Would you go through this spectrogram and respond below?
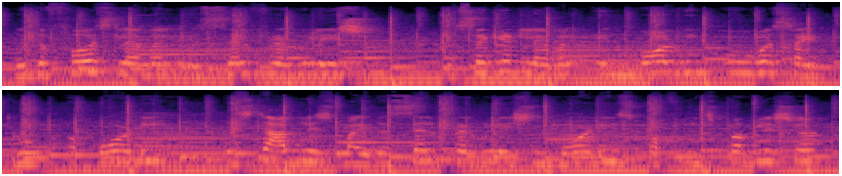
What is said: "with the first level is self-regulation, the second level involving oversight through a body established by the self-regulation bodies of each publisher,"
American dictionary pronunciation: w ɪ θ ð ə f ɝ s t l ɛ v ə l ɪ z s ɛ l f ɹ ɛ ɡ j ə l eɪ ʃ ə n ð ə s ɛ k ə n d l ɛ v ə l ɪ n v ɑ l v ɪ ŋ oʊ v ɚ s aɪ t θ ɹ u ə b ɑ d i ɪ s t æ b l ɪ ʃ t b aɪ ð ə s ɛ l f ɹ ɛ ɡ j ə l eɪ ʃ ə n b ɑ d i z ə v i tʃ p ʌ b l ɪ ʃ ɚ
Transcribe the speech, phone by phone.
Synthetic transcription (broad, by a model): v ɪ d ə f ɝ s t l ɛ v ə l ɪ z s ɛ l f ɹ ɛ ɡ j ə l eɪ ʃ ə n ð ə s ɛ k ə n d l ɛ v ə l ɪ n v ɑ l v ɪ ŋ oʊ v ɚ s aɪ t t ɹ u ə b ɑ d i ɪ s t æ b l ɪ ʃ t b aɪ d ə s ɛ l f ɹ ɛ ɡ j ə l eɪ ʃ ə n b ɑ d i z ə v i tʃ p ʌ b l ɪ ʃ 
